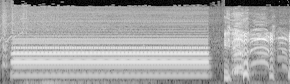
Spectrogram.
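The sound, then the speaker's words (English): A car horn blares in one long, steady honk lasting about two seconds, loud, then cuts off as a voice starts talking. “He's like honking on the horn.”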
